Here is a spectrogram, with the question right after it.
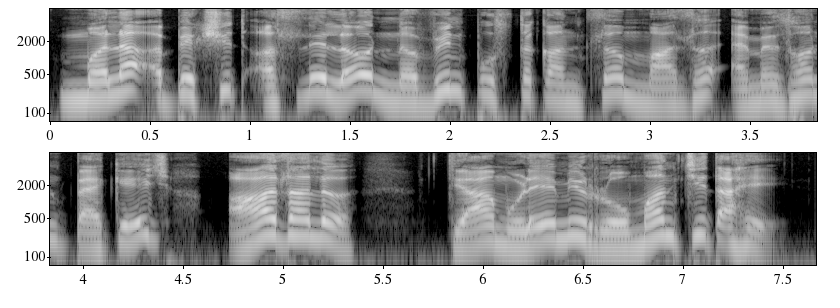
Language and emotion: Marathi, happy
